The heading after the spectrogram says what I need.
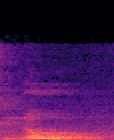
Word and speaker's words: know: ke dalam bahasa Inggris no. No itu k n o w g betul ya Pak Darwi ya membacanya no gitu ya. atau now kalau no kan now sekarang kalau KNOW kan no mengetahui.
